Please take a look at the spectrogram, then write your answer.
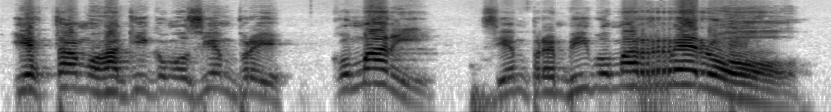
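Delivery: high, booming bilingual ring announcer hype; lucha libre announcer. Acted. Podcast intro hype announcer.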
